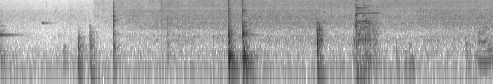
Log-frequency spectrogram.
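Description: Garlic and shallots sauteing in butter, a steady sizzle running throughout with several sharp stirring scrapes and clatters of the spoon against the pan, close and fairly loud, no talking.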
